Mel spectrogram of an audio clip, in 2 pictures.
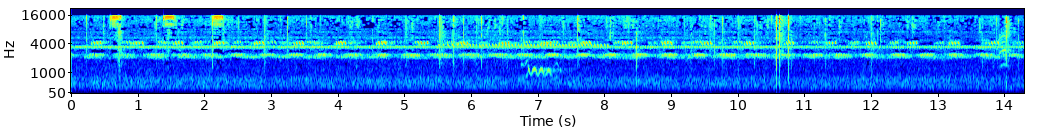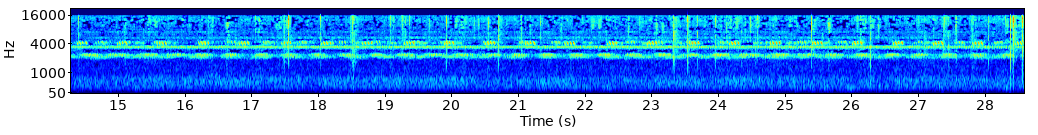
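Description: Chorus of night crickets: a steady high trill with a regular pulsing chirp over it. A campfire crackles beneath it with scattered sharp pops.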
